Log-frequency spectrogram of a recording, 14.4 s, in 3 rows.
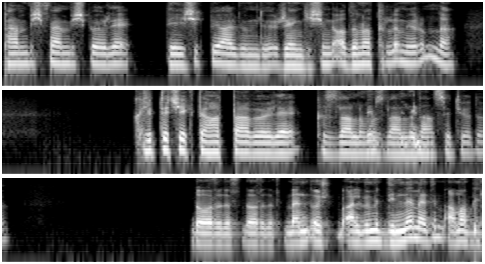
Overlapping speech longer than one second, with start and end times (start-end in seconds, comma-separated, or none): none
